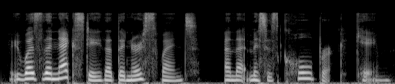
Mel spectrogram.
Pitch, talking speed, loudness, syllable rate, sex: 215 Hz, 210 wpm, -19 LUFS, 5.2 syllables/s, female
